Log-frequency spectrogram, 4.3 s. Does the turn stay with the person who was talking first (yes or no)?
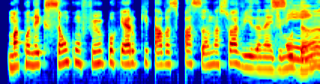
no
